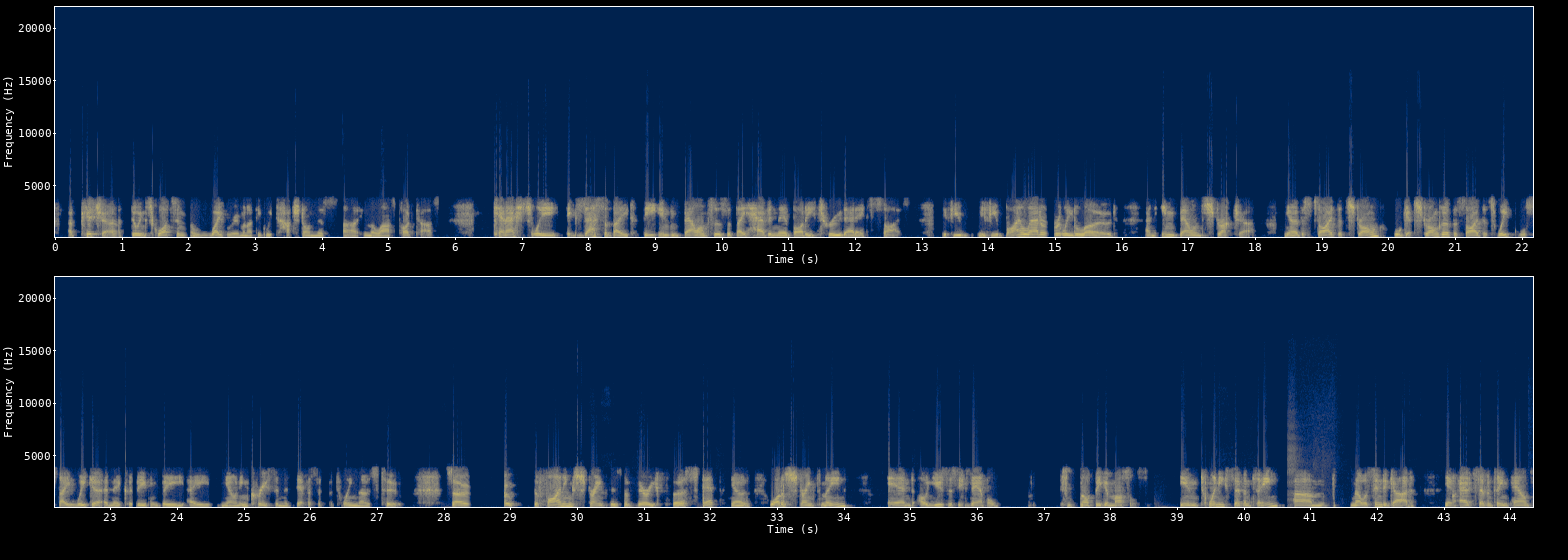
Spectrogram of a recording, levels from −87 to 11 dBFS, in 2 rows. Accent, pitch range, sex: Australian, 120-145 Hz, male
